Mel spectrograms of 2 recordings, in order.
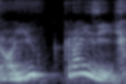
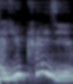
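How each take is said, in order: First: Said in the usual way. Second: Put-on higher-pitched Afrikaans-accented "crazy"; imitating an Afrikaans accent, pitched up. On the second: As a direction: redo it as the Afrikaans colleague would. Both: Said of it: "She got Afrikaans accent".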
